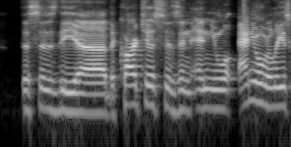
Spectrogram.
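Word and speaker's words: Cairdeas: this the laphroaig cart i think it's pronounced karchus i think that's how you say it this is the uh the cartes is an annual annual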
